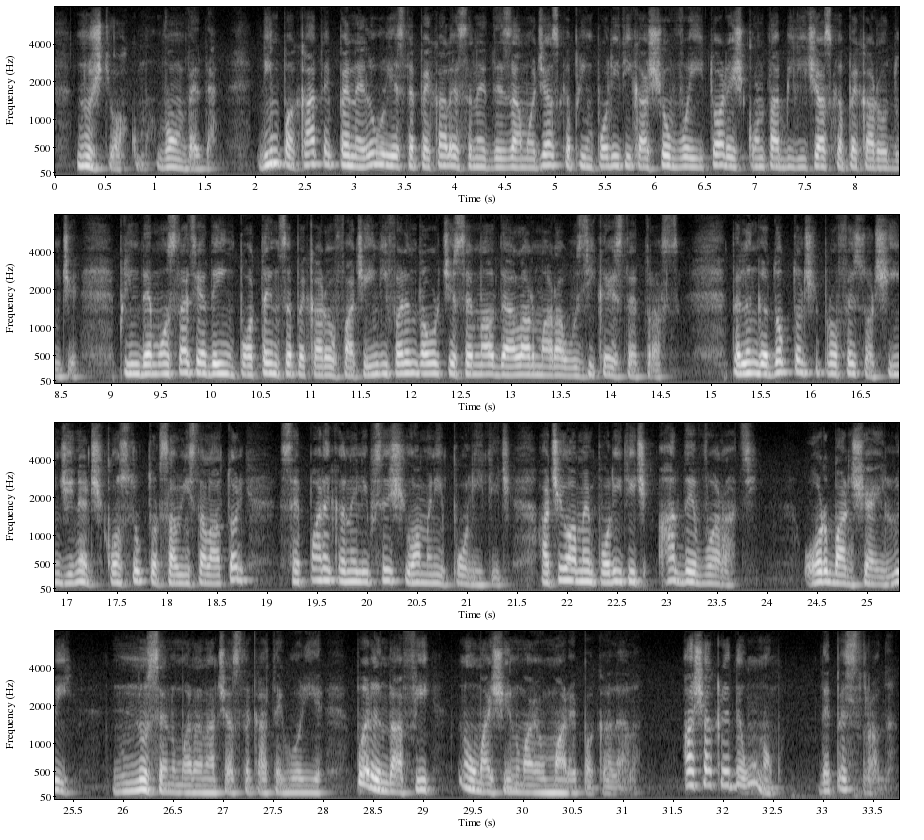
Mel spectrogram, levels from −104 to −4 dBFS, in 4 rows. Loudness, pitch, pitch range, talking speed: -26 LUFS, 165 Hz, 145-180 Hz, 165 wpm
